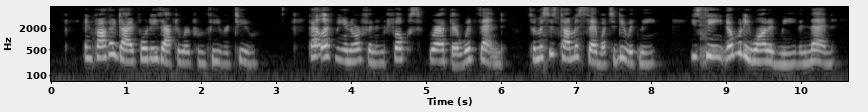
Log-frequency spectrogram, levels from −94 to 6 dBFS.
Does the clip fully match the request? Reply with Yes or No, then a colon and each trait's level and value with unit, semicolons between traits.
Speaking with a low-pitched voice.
No: very high, 250 Hz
